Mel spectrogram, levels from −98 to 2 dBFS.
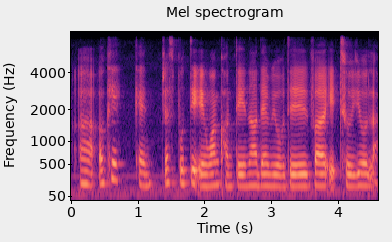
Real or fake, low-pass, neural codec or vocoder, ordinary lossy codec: real; 7.2 kHz; none; none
